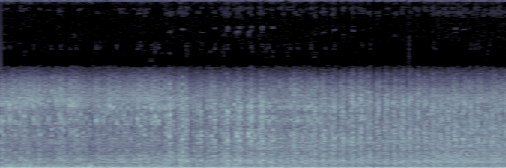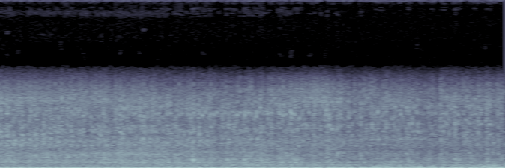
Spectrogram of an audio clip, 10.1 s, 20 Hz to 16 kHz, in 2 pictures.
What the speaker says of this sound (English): Eugene Westland driving his John Deere H. 12 horsepower.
